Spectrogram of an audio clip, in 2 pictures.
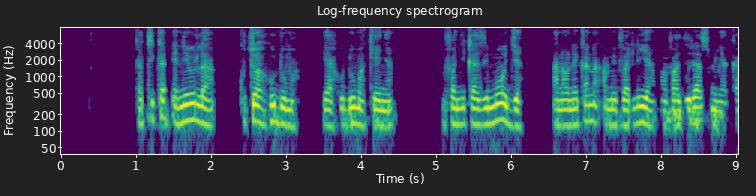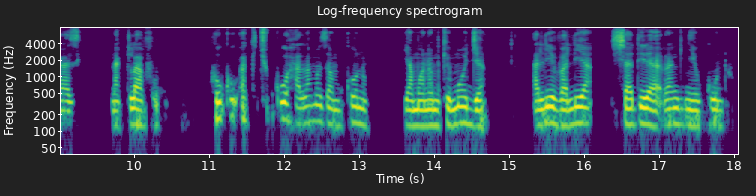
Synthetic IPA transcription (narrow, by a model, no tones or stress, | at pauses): katikaʔɛnɛɔla | kutɔahuɗuma | jahuɗumakɛɲa | m̩faɲikazimɔʄa | anaɔnɛkana̰ʔamɛvaliamavaziɾasmijakazi | nakilafu | hukuʔaki̥t͡ʃu̥kuahalamazam̩kɔnɔ | jamwanam̩kɛmɔʄa | aliɛvalia | ʃatijaɾaŋɡiɲɛukundu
